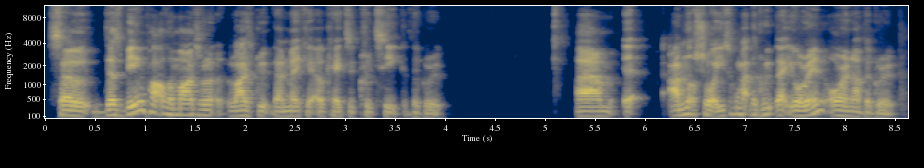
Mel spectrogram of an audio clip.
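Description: Deep guy on a video call, lively swoopy delivery, low voice. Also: fairly quick. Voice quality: deep, resonant voice. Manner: animated, emphatic storyteller. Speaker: guest, leadership coach. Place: home office with bookshelves.

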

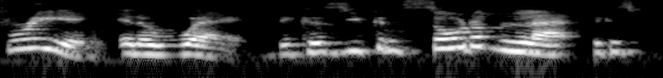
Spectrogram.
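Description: A woman's voice: fairly high pitch, animated, normal speed, a little mellow. A woman writer chatting on a video call panel, rambling and hesitant, often trailing off and starting over. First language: English. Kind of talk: casual panel talk.

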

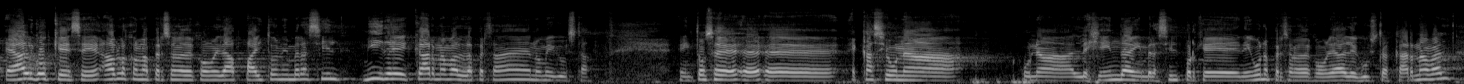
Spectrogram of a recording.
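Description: Brazilian man in his thirties, conference speaker, high smooth voice, halting delivery with fillers, desk mic in a big reverberant hall. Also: fairly even intonation, a bit bright. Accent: Brazilian Portuguese. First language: Portuguese. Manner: halting, searches for words with many fillers. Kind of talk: conference talk. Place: large hall with brick walls, on stage at a table. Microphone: desk microphone on stand.

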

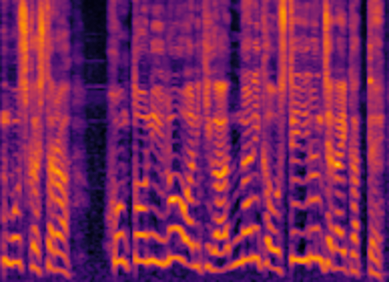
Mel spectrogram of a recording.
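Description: A man's voice: very high-pitched, expressive, fast, no room sound. A man voicing an earnest, worried young undertaker in an anime-style game, serious and brooding. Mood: troubled, brooding. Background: background music.

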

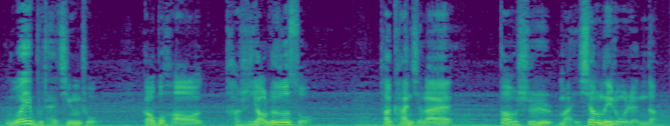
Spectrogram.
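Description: An actor playing a cynical teenage high school boy in a radio drama, mocking and flippant. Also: animated, normal speed, soft background music, close to an everyday voice. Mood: flippant, scornful.

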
